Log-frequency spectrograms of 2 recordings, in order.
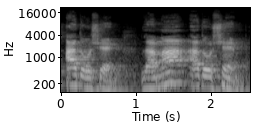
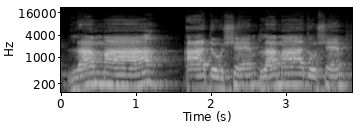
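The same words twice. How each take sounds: First: Lama with stressed MA, a break, then adoshem; pause between words. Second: Lama adoshem with the end of lama swallowing the A of adoshem; words run together. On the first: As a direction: separate Lama from adoshem so the A is heard. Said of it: "there's a pause". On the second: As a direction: blend lama adoshem into one loud, drawn-out run. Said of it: "could be swallowed up with the mem". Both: Shown as a demonstration.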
